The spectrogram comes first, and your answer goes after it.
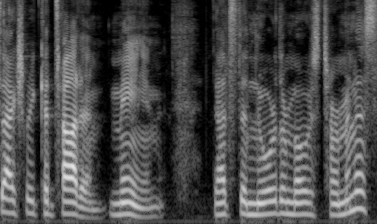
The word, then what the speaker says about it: Katahdin: It's Katahdin, or no, it's not. It's Katahdin, because I always say Katahdin, and it's actually Katahdin, Maine.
